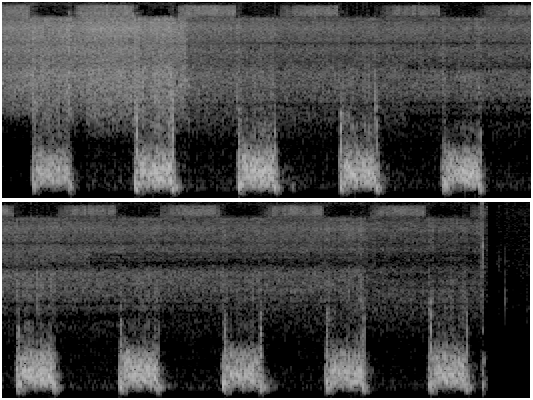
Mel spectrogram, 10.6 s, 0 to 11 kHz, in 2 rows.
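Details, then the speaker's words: Mitral regurgitation murmur from mitral valve degeneration: regular whooshing murmur bursts about 58 a minute, filling each beat. "lo más habitual en feros geriátricos es una degeneración de la válvula mitral que dentro de la auscultación se podría escuchar de la siguiente"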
